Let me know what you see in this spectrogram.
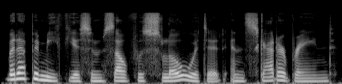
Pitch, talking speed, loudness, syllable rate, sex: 170 Hz, 160 wpm, -19 LUFS, 4.9 syllables/s, female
